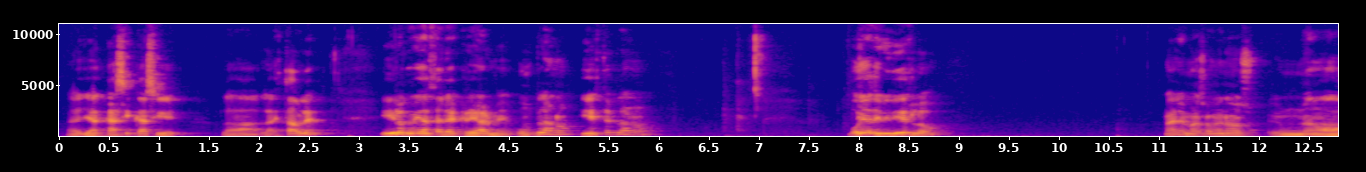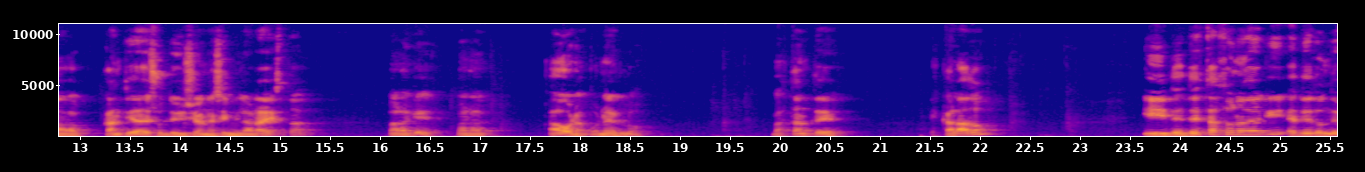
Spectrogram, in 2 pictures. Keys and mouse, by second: 6.6 Tab, 11.0 right click, 13.8-18.6 ctrl+middle drag, 16.4 a, 18.6 click, 18.8-21.4 middle drag, 19.3 s, 21.4 click, 21.7-25.5 middle drag.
